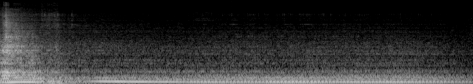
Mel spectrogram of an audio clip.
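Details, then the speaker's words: 2003 Porsche Boxster S (986S) cold start after both secondary cats (rattling internally) were replaced with test pipes; Krios exhaust mod with drilled muffler. Engine catches, flares briefly, then holds a smooth steady low idle with no rattle or tinny buzz. Normal cold idle. "But I'm going to do, this is a cold start. We'll pull it off the jack stands and see how much louder or not the deleting the secondary cats made the car."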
